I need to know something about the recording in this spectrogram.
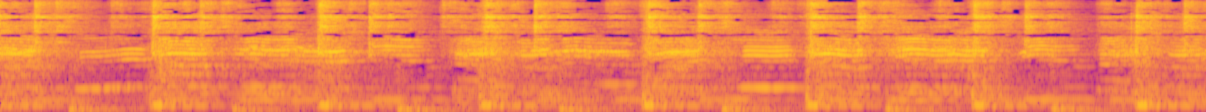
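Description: Gospel song sung by a group of voices, with a tambourine struck and shaken on a steady beat.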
